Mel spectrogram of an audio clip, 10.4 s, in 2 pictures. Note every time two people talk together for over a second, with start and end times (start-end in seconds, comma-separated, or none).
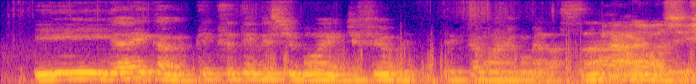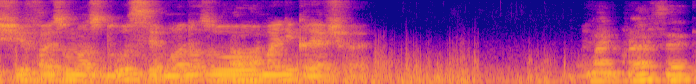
4.5-5.7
